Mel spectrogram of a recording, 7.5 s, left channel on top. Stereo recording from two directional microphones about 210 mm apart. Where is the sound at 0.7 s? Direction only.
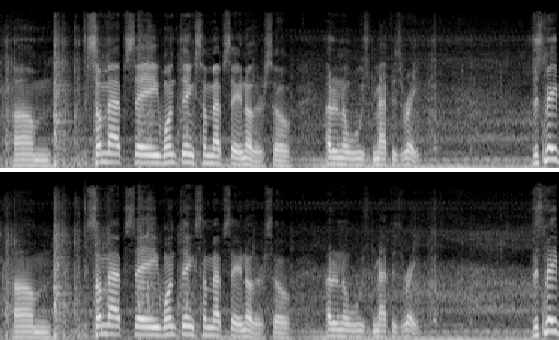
55° left (ahead or behind).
